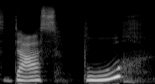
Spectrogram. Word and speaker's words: Buch: We have the words das Buch, singular, and you have the ch sound at the end.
